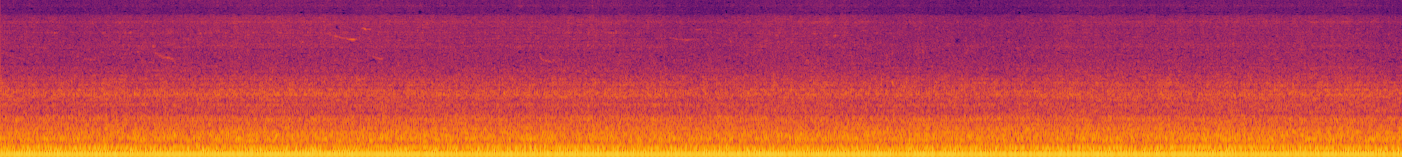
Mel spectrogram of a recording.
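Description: Toyota light truck's engine running steadily in second gear at low road speed, heard from inside the cab together with road noise.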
